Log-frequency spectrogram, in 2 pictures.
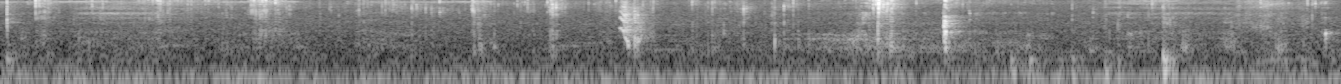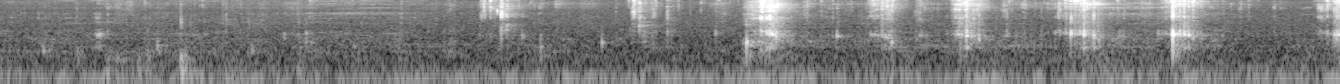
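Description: Mouth sounds of eating by hand: soft chewing and small clicks, then from about nine seconds in a run of sharp crunches, roughly two a second, as a raw green bean is bitten and chewed.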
